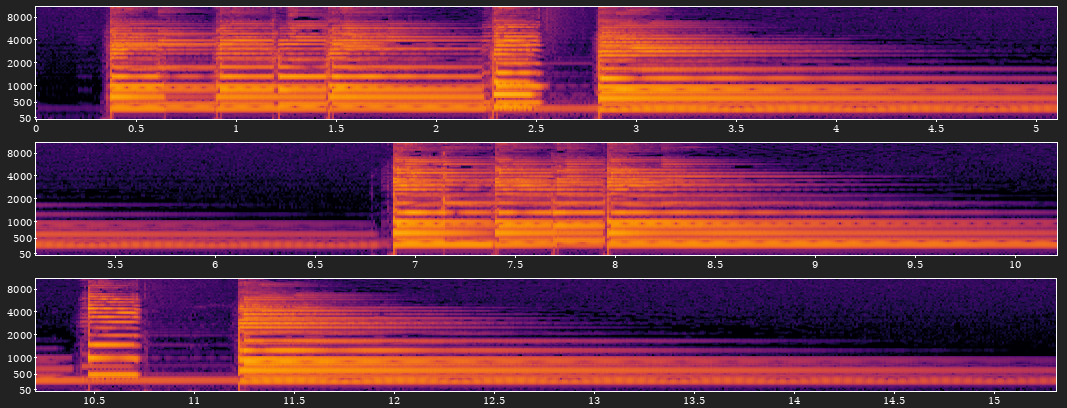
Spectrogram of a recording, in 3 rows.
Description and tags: guitar riff 3
jazzy, groovie, acid, pattern, fusion, funk, guitar, lines, jazz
